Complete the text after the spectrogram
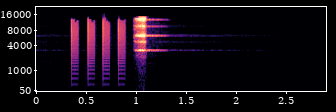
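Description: A bright electronic chime rings and fades.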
